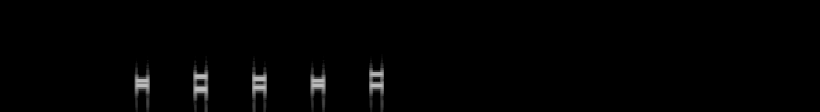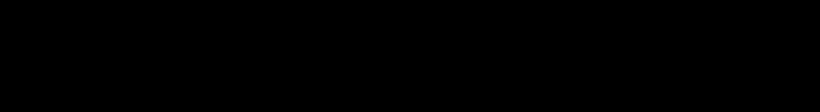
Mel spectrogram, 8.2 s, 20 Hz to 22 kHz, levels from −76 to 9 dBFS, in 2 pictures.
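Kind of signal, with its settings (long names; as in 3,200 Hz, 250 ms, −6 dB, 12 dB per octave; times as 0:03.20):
touch tones "*68*D", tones 57 ms, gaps 236 ms, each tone −12 dBFS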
